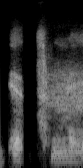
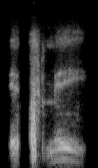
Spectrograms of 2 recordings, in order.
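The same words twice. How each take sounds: First: Low, hushed mock-sinister "It's me.". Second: Said in the usual way. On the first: Shown as a demonstration. Greeting the mail lady at the door, mock sinister. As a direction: creep the words out low and soft, as a playful menace. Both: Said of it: "kinda a sinister, like".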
